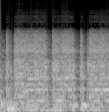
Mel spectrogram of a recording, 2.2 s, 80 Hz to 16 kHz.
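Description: Electric guitar played through a Headrush Core modelling a Marshall Studio Classic 20 (SC20) on its boosted high-input channel. It plays loud amplified rhythm chords, broken by short stops near the start, about a second in, and about a second and a half in.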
